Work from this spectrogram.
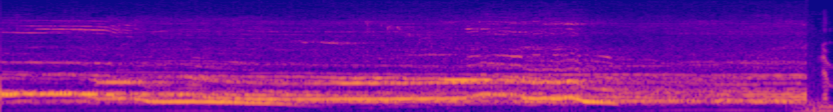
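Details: Grey wolf howl: a loud, wavering, slowly falling howl over a dense, droning wash of background sound. It ends with a short thump.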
